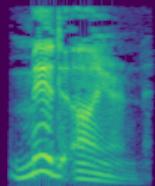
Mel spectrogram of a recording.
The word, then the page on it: midiron: British English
